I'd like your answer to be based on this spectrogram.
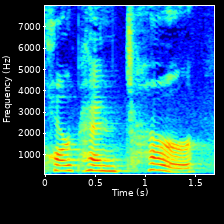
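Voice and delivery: Carpenter with heavy stress on the -ter syllable. Retelling correcting people who misspell the last name: retelling own stress on ter in carpenter. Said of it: "emphasize the last, like, ter of my name".

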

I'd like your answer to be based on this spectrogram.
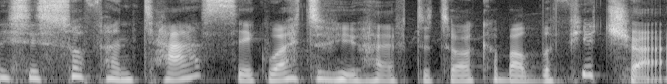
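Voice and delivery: put-on, passable English accent. Retelling a scene, quoting a character's words: imitating an English accent. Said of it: "imitando l'accento inglese".

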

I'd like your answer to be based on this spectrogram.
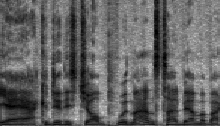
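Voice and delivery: plain

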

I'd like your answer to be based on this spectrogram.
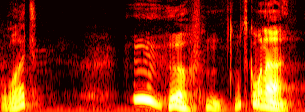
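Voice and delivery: put-on drowsy, freshly woken, sleepy voice. Retelling the disciples waking Jesus in the boat: just woken Jesus. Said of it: "I could just see him like this".

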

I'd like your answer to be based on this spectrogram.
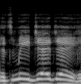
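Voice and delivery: mock, very high, shouted scream projected far. Retelling how a friend called out a car window: imitating someone screaming. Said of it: "George had to scream out the other window".

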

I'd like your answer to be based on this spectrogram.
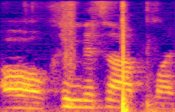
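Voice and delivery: put-on rude tone. Retelling what the roommate said: imitating a rude tone. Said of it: "like in a rude tone".

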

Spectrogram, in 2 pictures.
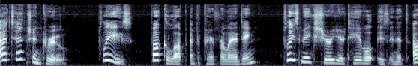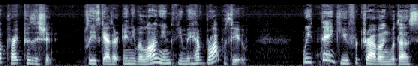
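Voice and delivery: loud, low flight attendant PA announcer voice. Pretending to be a flight attendant before a bumpy landing, in announcement voice. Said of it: "why is he pretending to be a flight attendant".

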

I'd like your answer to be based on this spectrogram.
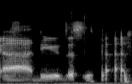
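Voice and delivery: low, hushed, dismayed aside. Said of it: "and I was just like".

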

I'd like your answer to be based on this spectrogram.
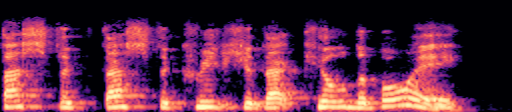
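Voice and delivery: put-on shout. Telling a story where a mother shouts to everyone about the Hulk, retelling her shout. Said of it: "she shouts out".

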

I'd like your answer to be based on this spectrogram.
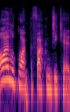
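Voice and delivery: ordinary delivery

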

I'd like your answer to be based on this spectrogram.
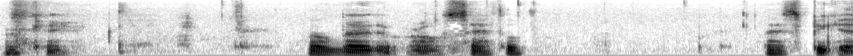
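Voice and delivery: calm, soft-spoken, hushed ASMR voice. Starting the podcast after another speaker calls for a calm, soft-spoken episode: ASMR voice.

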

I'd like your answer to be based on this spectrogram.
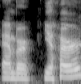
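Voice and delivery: short, little pause after the name. Showing how to say the phrase, short pause after amber. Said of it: "There's a little pause".

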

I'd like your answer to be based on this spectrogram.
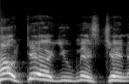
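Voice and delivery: put-on deep booming voice, very loud. Acting out someone's reply to being called sir, imitating a very deep voice.

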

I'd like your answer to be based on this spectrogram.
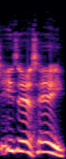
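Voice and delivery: high-pitched yell, loud and carrying.

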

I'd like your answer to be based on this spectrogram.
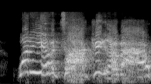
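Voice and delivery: really high-pitched, very loud shrieking yell. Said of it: "really high-pitched yell".

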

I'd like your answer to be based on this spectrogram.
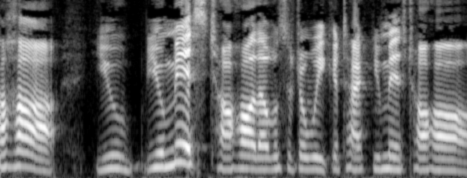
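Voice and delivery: mocking clichéd villain gloat. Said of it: "in the dub, it's like, word for word".

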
